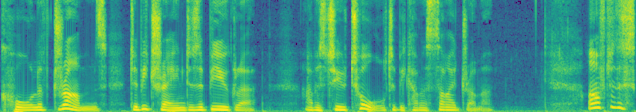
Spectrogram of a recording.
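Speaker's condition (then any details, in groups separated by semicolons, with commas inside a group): No condition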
